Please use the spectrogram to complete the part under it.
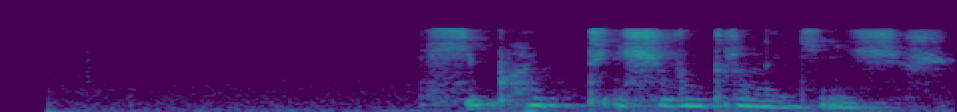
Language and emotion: Russian, angry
